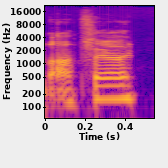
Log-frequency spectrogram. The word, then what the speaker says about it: Akhtar: first name dot last name, so it's Akhtar. Or you can get me on X, which is _NUA. So is spelled.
